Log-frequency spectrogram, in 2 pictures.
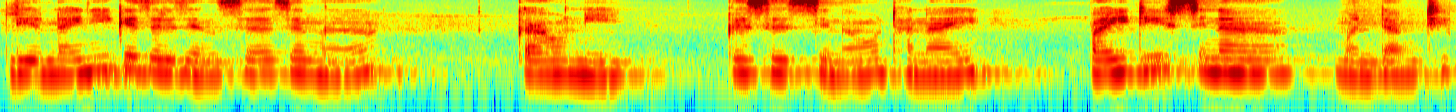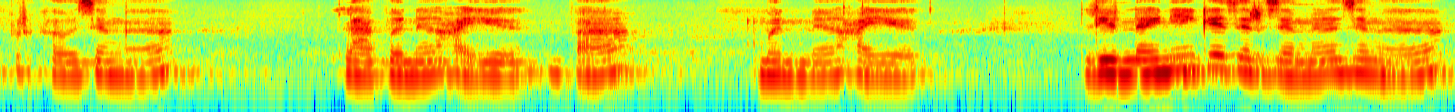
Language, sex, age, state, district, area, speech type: Bodo, female, 18-30, Assam, Baksa, rural, spontaneous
